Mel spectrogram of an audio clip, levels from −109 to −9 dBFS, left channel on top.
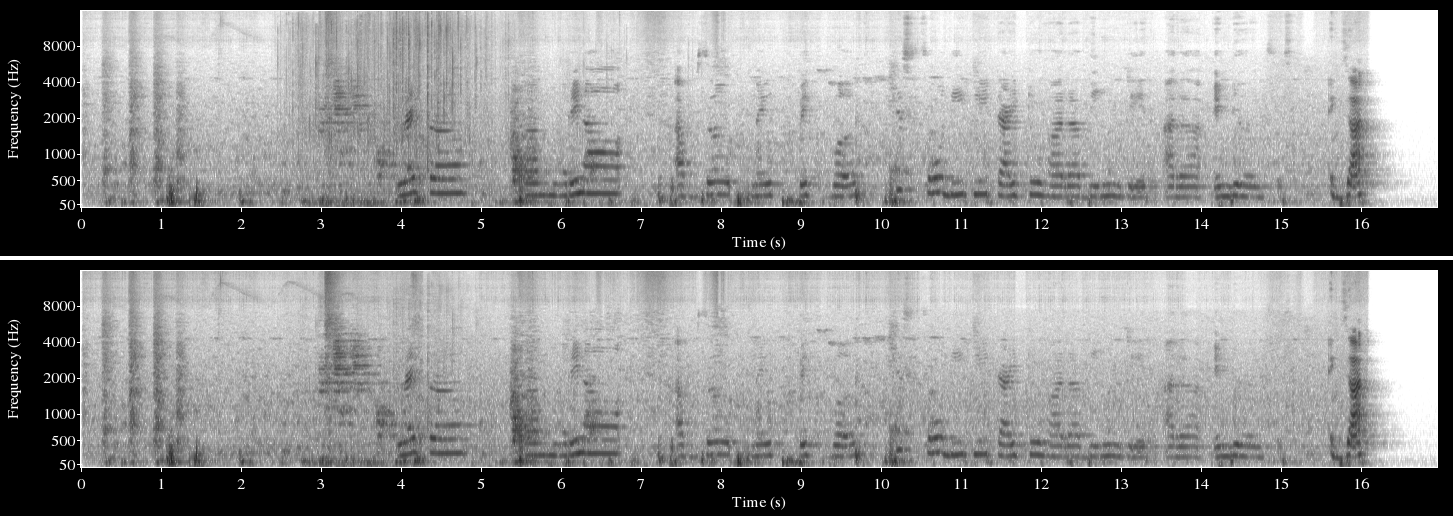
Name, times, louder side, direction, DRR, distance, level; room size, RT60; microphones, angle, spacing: voice 1, 0.6-1.5 3.0-3.8 4.2-4.3 5.4-5.7 6.3-6.4 10.1-10.2 15.6-16.1, right 3 dB, 35° right, 0.6 m, -36 dB
sound 1, 2.4-8.2, left 5 dB, 90° left, 1.0 m, -50 dB
voice 2, 3.9-4.8 5.5-6.8 7.4-8.7 9.0-9.7 10.2-14.8, left 1 dB, 10° left, 0.6 m, -41 dB
14.0 x 6.0 x 9.4 m
head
